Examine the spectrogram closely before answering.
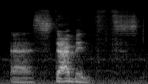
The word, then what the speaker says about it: Stabbinth: Stabbinth. Yeah, there we go. Kind of like absinthe, but stabby. More stab.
